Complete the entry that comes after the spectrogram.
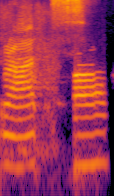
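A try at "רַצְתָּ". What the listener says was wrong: Rats, ta. it's 2 syllables, and the first syllable is rats, and the second syllable is ta.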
